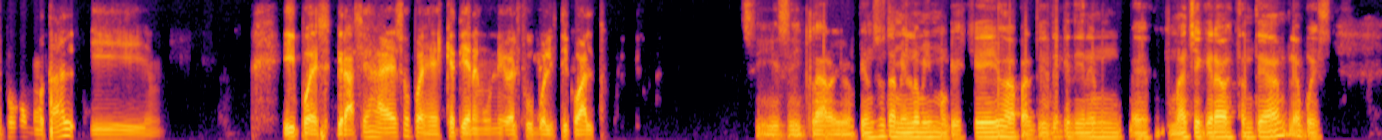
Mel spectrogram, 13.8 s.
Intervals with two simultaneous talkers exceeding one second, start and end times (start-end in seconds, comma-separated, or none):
none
